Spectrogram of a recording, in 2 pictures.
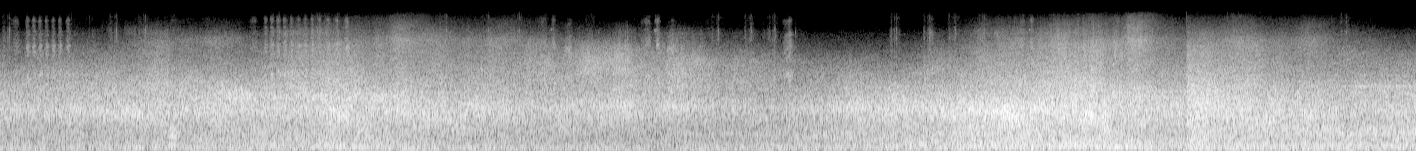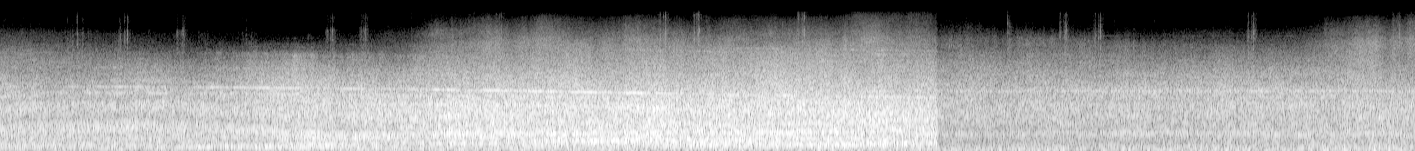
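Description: Jet airliner's engines passing, growing louder over about twenty seconds, with a high whine that slowly falls in pitch. The sound drops abruptly about four seconds before the end.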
